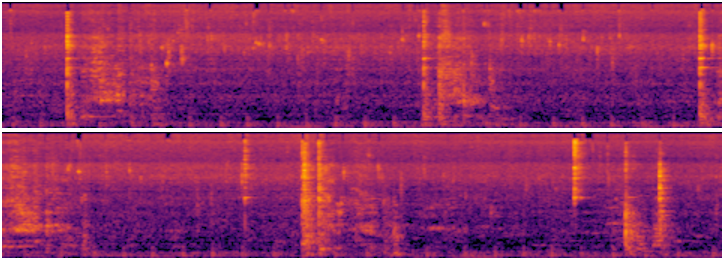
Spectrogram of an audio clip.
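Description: Chushi pitha frying in a wok gives a steady low sizzle broken by several sharp scrapes and clinks of a utensil stirring against the pan, spaced a few seconds apart.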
